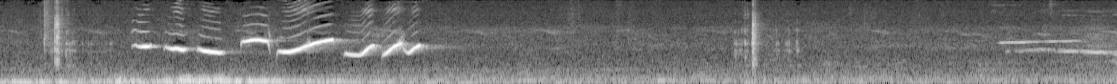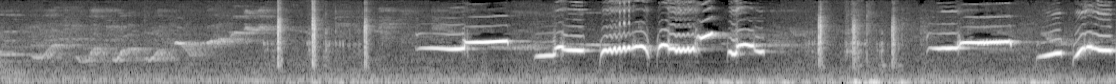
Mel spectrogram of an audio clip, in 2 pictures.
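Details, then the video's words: White-rumped shama singing in competition while flicking its tail: bright, varied whistled phrases with sharp upslurs and downslurs. Sharp clicks come in a quieter middle stretch, then a dense run of rapid, repeated whistles follows. "Chòe lửa hót đấu, đập đuôi cực hay."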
